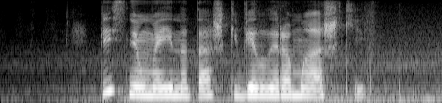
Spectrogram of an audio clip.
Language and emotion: Russian, positive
